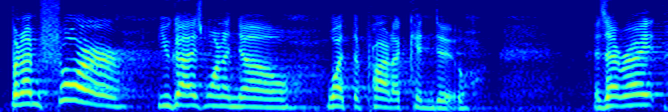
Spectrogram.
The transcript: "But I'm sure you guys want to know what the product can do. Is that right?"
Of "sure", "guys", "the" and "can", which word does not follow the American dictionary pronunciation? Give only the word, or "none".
none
